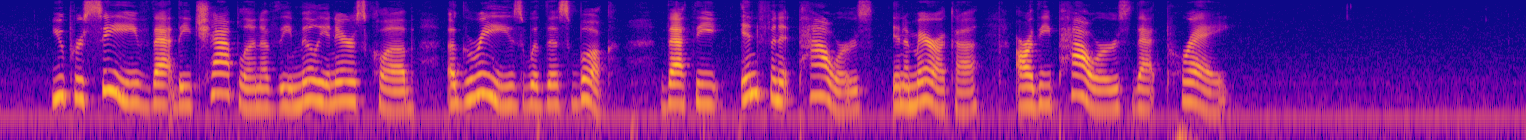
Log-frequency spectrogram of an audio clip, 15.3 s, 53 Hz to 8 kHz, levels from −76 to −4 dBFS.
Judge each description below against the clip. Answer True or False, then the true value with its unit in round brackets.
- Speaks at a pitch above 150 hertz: True (190 Hz)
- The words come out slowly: True (95 wpm)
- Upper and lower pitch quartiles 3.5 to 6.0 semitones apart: True (4.3 semitones)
